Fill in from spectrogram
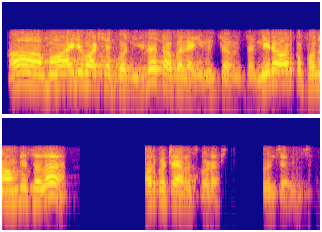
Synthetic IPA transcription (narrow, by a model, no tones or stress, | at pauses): ʌ̃mʌːilewaʈsep̚ɡʌrnit͡sʰulʌt̪ʌpãĩlaiɦunt͡sʰʌɦunt͡sʰʌmeɾoːrkopʰonaw̃d̪esolʌ | ʌrkoʈrabʌlsbʌɽʌ | ɦunt͡sʰʌɦṵnt͡sʰʌ̥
